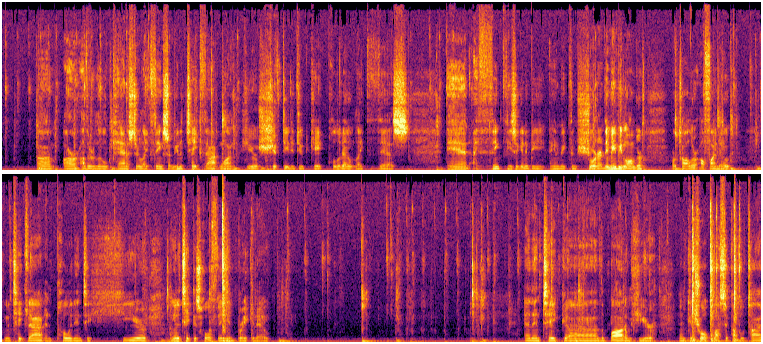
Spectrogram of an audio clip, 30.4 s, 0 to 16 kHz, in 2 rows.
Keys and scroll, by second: 4.2 Tab, 4.4 a, 5.3 shift+d, 12.8 KP_7, 13.5 z, 14.3 alt+a, 14.6 b, 15.4 KP_7, 18.5 ctrl+l, 19.3 p, 20.2 Tab, 20.8 alt+a, 20.8 ctrl+l, 20.8 p, 22.4 z, 24.6 alt+a, 26.2 Tab, 26.7 alt+a, 27.6 3, 29.0 ctrl+KP_Add, 29.3 ctrl+KP_Add, 29.8 ctrl+KP_Add.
